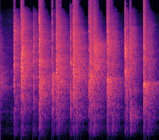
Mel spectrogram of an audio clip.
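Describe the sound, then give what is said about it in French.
A brief round of hand clapping, about ten sharp, bright claps at a quick, slightly uneven pace, with no voices over them. “D'ailleurs moi je dis pour l'Allemagne, quelques applaudissements.”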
